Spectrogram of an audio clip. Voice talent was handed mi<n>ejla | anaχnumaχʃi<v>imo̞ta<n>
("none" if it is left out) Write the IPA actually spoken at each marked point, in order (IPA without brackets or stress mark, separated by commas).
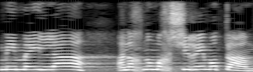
m, ʁ, m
